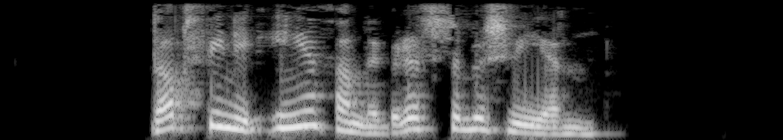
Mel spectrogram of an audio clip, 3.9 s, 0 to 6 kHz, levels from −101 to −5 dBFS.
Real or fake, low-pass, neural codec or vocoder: real; 5.4 kHz; none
